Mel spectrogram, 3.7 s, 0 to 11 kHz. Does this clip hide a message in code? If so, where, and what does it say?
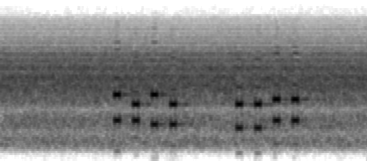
Yes: DTMF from 1.1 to 3.0 s, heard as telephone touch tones, dialled by machine, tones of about 50 ms, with radio hiss. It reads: 9764 1188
